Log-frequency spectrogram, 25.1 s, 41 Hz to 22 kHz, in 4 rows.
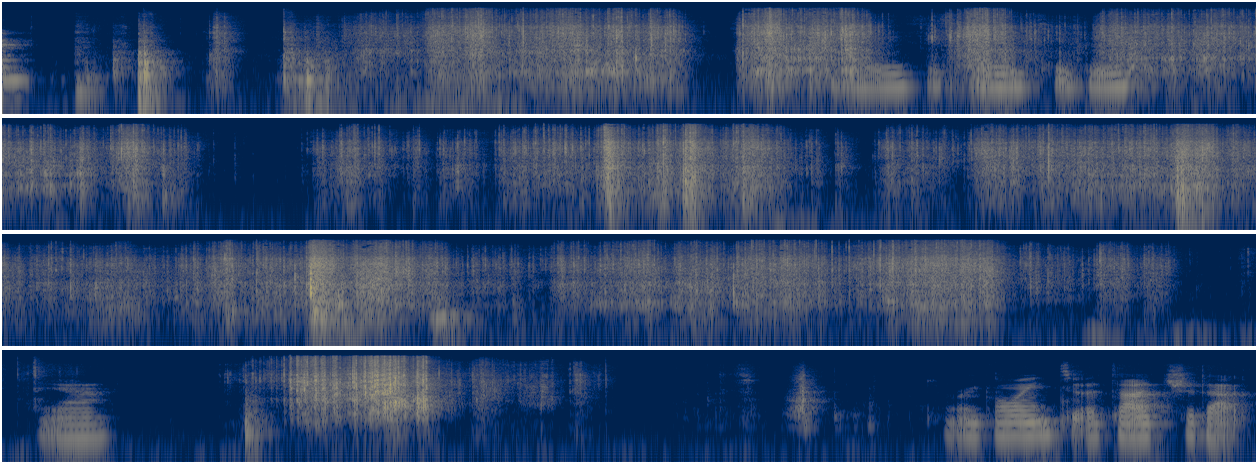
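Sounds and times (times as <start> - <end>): packaging crinkling and rustling: 1.0 - 18.9, 19.9 - 21.8.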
